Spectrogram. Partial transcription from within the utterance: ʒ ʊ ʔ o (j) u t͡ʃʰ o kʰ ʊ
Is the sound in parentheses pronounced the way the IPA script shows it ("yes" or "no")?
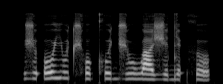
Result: yes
